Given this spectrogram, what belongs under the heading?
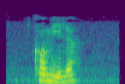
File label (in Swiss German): "kamilla", alsace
